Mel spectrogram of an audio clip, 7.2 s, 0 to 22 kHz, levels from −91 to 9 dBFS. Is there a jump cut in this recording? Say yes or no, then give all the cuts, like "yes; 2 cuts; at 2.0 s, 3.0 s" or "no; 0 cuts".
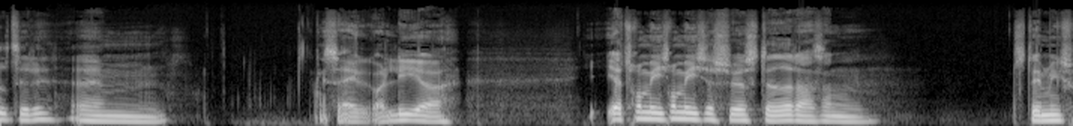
yes; 1 cut; at 4.4 s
